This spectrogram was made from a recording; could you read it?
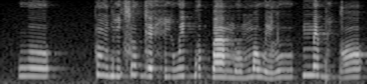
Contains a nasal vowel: yes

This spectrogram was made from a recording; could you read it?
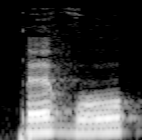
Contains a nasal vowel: no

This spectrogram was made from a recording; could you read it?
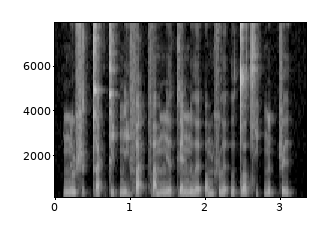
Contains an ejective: no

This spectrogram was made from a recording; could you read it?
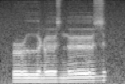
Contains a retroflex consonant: yes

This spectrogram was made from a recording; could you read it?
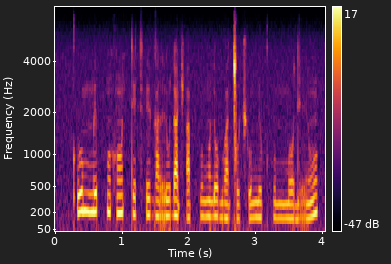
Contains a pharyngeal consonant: no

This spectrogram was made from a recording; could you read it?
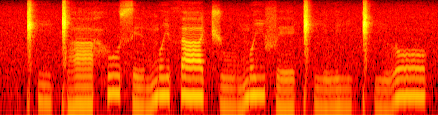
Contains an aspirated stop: yes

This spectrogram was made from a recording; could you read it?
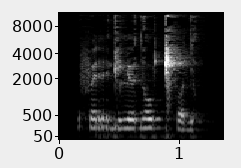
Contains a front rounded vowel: yes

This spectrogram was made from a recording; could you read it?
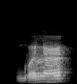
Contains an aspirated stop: no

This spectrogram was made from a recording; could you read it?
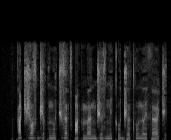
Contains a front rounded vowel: yes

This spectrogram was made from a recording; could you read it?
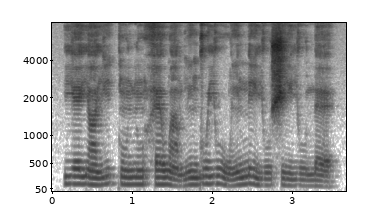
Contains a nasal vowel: yes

